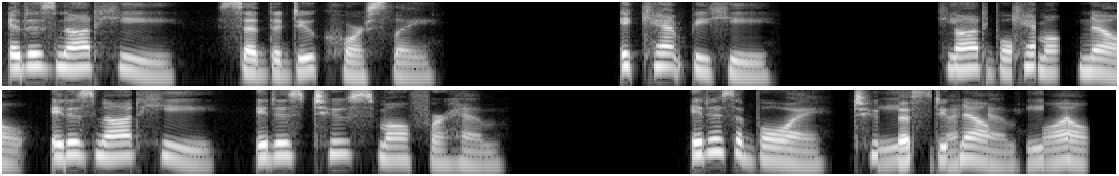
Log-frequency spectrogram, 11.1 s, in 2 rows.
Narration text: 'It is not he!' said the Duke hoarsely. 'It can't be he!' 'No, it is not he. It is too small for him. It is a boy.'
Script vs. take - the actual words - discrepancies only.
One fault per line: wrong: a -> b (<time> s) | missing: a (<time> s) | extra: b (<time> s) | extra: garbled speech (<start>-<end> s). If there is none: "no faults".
extra: garbled speech (4.7-5.3 s)
extra: garbled speech (9.8-11.0 s)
